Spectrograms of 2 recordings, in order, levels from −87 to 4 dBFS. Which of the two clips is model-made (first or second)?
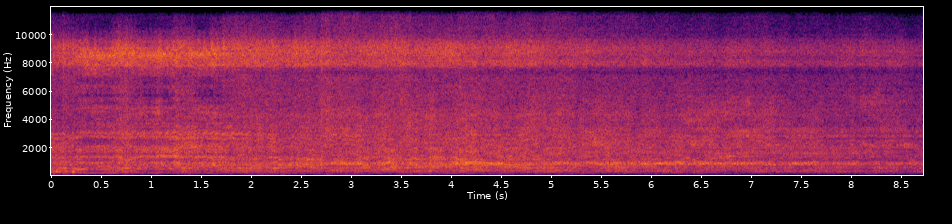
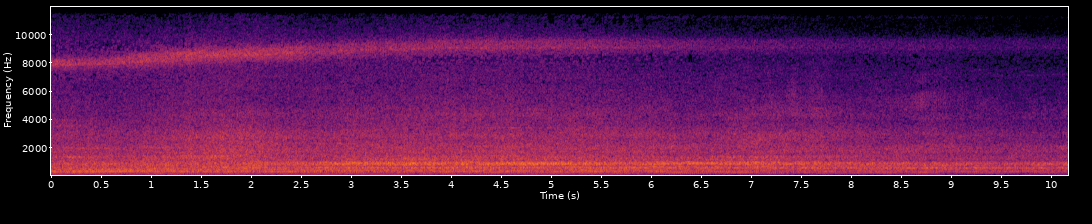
first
